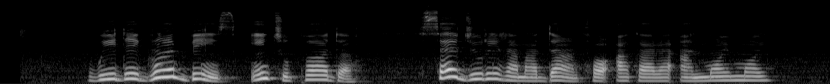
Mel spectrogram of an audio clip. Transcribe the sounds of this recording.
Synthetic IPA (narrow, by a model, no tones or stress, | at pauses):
wideɡɹãnbĩns | ĩntʰupada | sɛdjuɹĩnɹamadãnfɔʔakaɹaʔãnmɔjmɔj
